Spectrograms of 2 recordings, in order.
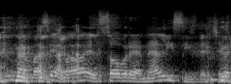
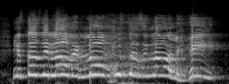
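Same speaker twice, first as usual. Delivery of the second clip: high, loud laughing challenge; excited shout; 11 dB louder than usual. Acted. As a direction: call it out like a game show. Love or hate challenge.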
